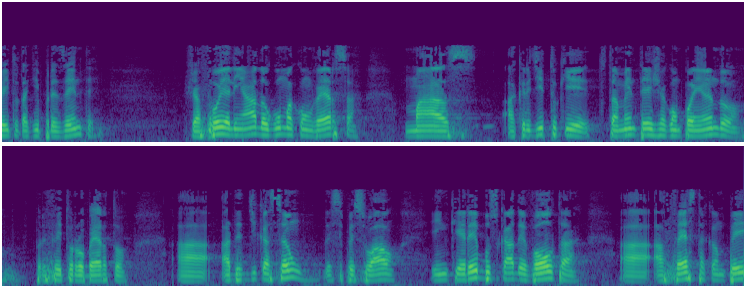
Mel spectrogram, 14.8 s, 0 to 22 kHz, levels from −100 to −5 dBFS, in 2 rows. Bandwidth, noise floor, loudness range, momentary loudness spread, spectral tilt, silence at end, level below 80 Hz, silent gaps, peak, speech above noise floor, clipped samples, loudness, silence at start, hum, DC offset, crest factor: 7.2 kHz; -74 dBFS; 3 LU; 16 LU; -6 dB/octave; 0 s; -70 dBFS; none; -18 dBFS; 39 dB; under 0.1%; -36 LUFS; 0 s; none; under 0.1%; 20 dB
